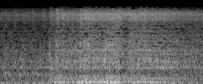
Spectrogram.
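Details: Honda Titan 160 Start motorcycle after full engine rebuild (engine had failed from lack of oil changes, previously noisy): single cylinder catches and settles into a steady, even idle with a light throttle blip, no knocks; normal start and idle.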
